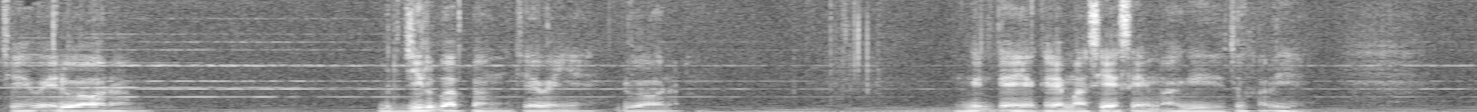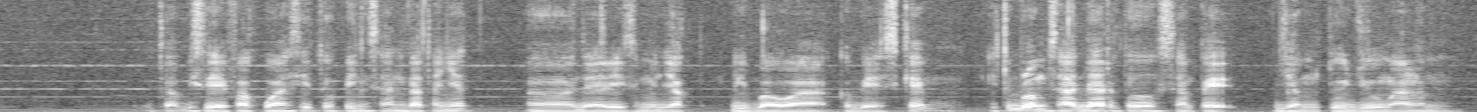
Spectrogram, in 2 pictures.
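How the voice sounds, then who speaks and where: A man with a casual way of talking, telling his own story as a guest in a relaxed chat and repeating phrases for emphasis. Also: low voice, normal speed, vocal fry, long pauses, soft background music.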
